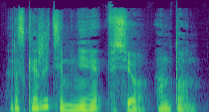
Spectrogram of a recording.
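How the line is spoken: Soft, gentle. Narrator (Russian): мягко сказал Вассагов

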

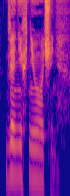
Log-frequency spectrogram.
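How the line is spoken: Sigh. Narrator (Russian): вздохнул Александр Анатольевич

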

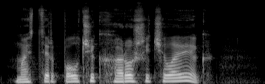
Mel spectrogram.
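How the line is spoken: Uncertain. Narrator (Russian): ответила девушка неуверенно

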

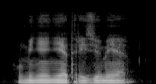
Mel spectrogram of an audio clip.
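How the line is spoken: Gloomy. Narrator (Russian): ответил я мрачно

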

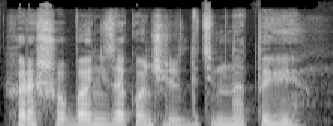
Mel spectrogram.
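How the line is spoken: Sighing. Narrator (Russian): вздохнула Фаль

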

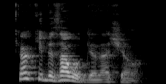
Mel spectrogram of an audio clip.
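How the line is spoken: Calm, unbothered. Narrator (Russian): Навигатор говорил так спокойно, как будто никто ни в кого не целился

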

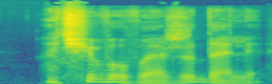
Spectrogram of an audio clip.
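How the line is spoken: Laughing. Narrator (Russian): рассмеялся Бардрин

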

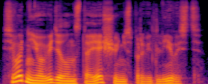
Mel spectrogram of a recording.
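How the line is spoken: Sighing. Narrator (Russian): вздохнула Заверушка

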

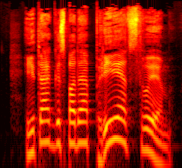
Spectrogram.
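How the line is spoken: Shouting into microphone. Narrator (Russian): закричал он в микрофон

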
